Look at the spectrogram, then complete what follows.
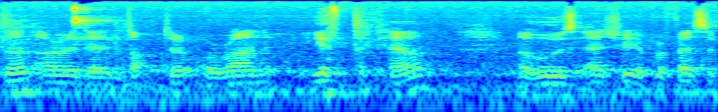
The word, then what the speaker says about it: Yiftachel: Oren Yiftachel, who is actually sorry. Did I pronounce correctly? Yiftachel. Three syllables. Yiftachel.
